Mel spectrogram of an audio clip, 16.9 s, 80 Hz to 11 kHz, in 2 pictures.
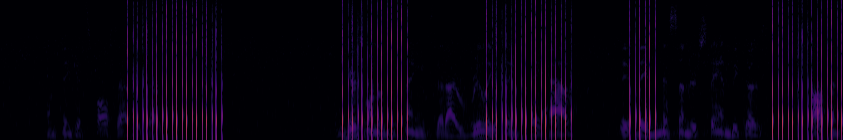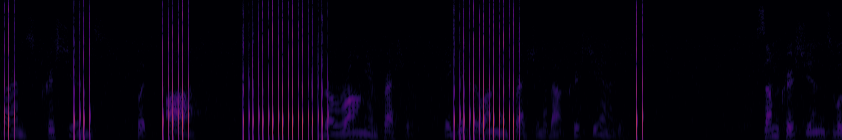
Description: Pulse dialling, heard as clicks on a phone line, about 10 pulses a second, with speech in English. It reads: 0 7 9 3 9 2 3 9 7 1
